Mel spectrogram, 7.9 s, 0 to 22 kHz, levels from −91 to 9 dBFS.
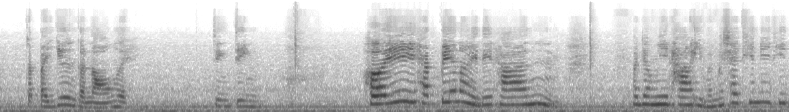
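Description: Throughout, the speech sounds grainy and rough despite content reaching 20.2 kHz. Likely Opus compression, its music mode filling starved bands, which fits about 16 kbps.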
